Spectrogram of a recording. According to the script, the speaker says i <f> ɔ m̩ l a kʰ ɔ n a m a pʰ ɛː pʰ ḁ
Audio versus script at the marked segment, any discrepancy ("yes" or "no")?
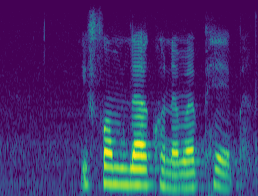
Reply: no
